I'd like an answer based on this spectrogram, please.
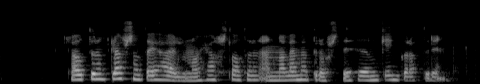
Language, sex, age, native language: Icelandic, female, 18-19, Icelandic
